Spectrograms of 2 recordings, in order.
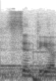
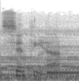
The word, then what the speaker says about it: Cynthia: I don't know if her name refers to anything, but it's clearly ethnic, Cynthia Velasquez, and the first syllable sounds like sin.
